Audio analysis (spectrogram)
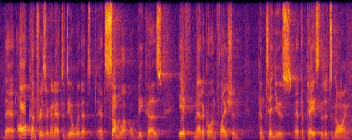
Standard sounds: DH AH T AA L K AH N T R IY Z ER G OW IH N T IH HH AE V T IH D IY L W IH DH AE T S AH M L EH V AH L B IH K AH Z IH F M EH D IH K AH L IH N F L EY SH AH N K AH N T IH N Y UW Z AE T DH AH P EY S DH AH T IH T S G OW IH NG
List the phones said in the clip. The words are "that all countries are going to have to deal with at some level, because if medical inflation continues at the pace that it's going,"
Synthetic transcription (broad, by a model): DH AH T AA L K AH N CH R IY Z ER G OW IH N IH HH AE F T IH D IY L W IH DH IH T S AH M L EH V L B IH K AH Z IH F M EH D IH K L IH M F L EY SH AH N K AH N T IH N Y UW Z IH T DH AH P EY S DH AH T IH T S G OW IH NG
